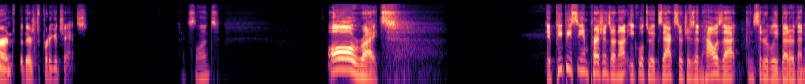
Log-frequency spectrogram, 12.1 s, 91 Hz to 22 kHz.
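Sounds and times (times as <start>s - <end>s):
man exhaling: 5.8s - 6.7s.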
